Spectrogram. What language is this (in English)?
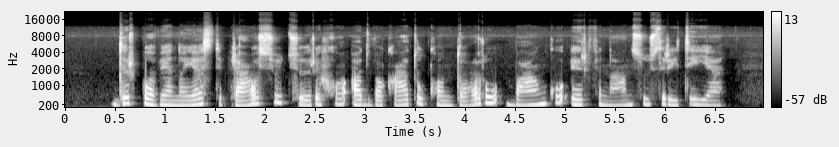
Lithuanian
